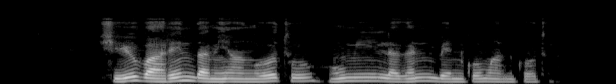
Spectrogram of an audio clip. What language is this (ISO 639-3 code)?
trw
